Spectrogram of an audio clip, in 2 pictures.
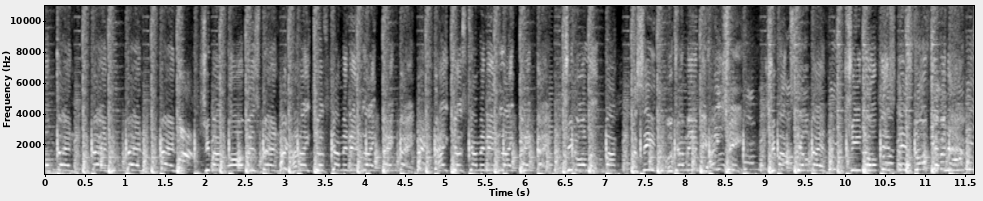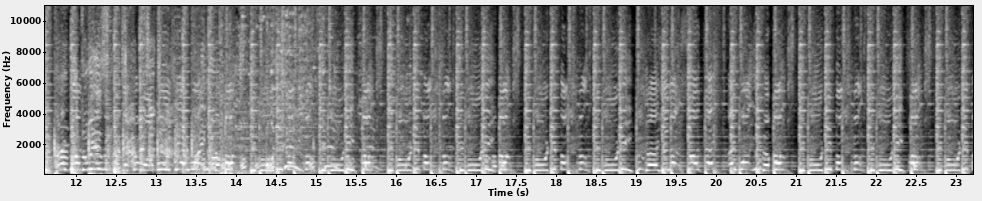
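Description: A dancehall song plays over a riddim, with a heavy, constant bass line and a punchy, steady drum pattern driving it loudly and without pause for the whole stretch.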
